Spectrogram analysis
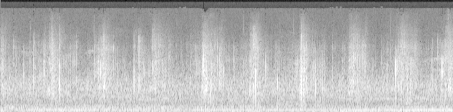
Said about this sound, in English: And begin a gentle walk. Noticing the sights and the sounds and the smell.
